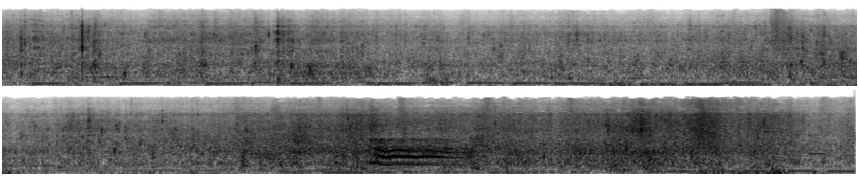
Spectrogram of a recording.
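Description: Sea surf washing and splashing against concrete tetrapod blocks, with wind buffeting the microphone. A short wavering tone sounds briefly about nine seconds in.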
